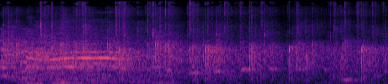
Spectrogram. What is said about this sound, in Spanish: De aquí es donde se aplauden ya para que me pinches calle.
